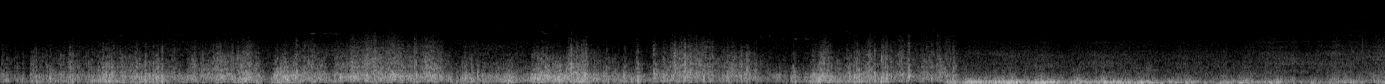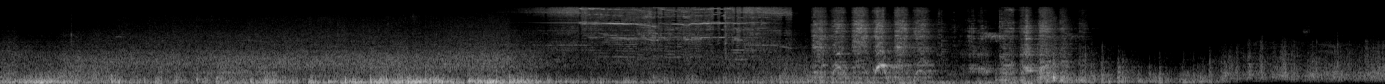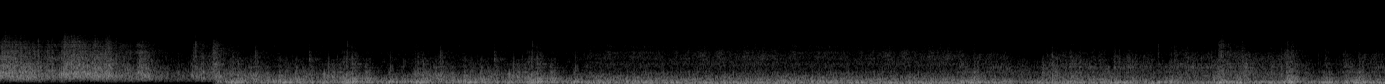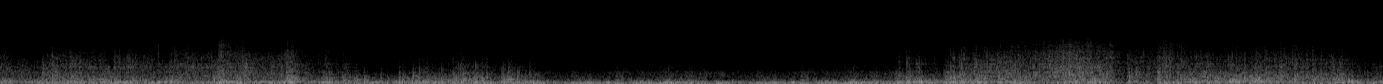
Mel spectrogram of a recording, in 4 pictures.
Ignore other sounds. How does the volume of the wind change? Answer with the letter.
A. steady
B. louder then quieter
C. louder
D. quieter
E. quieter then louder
D.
